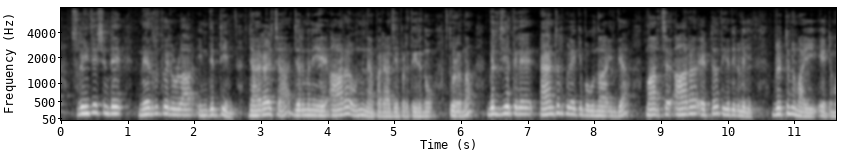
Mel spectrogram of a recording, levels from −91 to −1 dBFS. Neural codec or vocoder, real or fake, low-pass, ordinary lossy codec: codec, 16 kHz, 16 kbps, FreqCodec, smaller model; fake; none; none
